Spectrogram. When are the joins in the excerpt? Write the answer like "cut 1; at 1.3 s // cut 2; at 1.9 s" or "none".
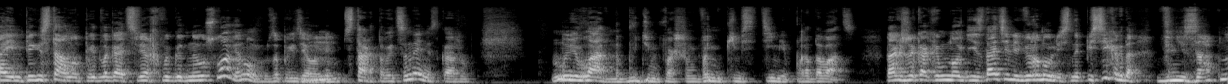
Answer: none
